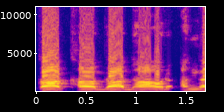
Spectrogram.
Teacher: क वर्ग के जितने भी वर्ण है ये कंठ ध्वनियां से उच्चारित होंगे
